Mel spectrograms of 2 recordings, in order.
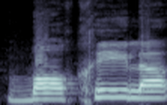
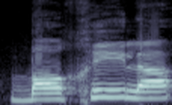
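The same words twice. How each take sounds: The two takes are said the same way.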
